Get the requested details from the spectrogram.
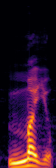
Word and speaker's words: Manglo: Et on va terminer ce segment avec Écouter tous mon histoire, interprétée par un groupe qui s'écrit Manglo, M-A-N-G-L-O, mais paraît-il, faut prononcer Moyo.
